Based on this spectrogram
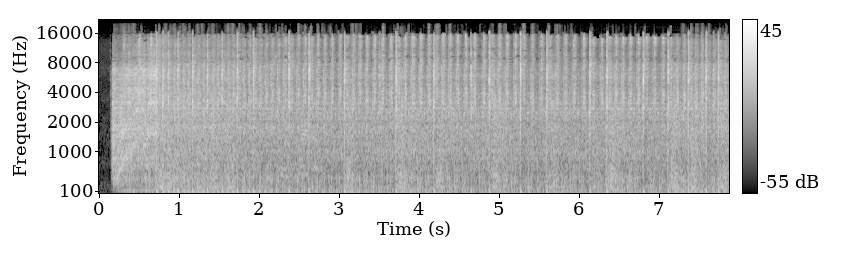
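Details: Snowblower after full rebuild, restarted with transmission set to medium: engine catches at once and settles into a steady, even chugging run with no misses or knocks; running properly.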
